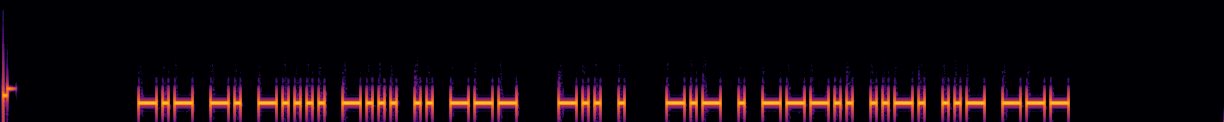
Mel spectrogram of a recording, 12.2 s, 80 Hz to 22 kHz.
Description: Morse code, heard as a keyed tone, about 20 wpm, 700 Hz. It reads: KN6BIO DE KE8FUO
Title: USA Callsign DE Callsign - 6 Characters - 20wpm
